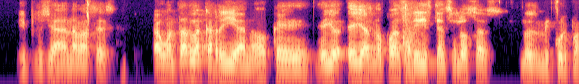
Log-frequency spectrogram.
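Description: A man with a Mexican accent speaks at a fairly quick pace and fairly high pitch. His intonation is monotone and flat. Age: 20s. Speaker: university student. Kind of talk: casual chat.

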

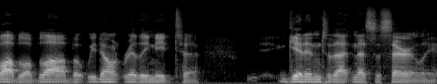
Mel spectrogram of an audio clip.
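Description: A man with an American accent talks in a fairly low pitch. His intonation stays fairly even, and the recording is very clean with a silent background. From Northern California, Marin County. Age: 30s. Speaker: educator. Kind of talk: casual interview. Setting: studio.

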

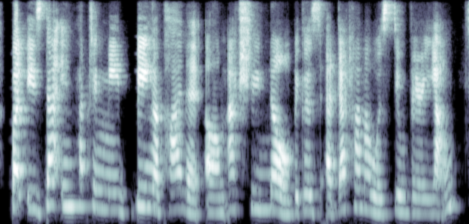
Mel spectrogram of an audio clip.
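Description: A woman's fairly high, bright, sharp voice with a Cantonese accent and hardly any pauses. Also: ordinary pitch variation, moderate pace. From Hong Kong. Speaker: airline pilot. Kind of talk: interview. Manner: halting.

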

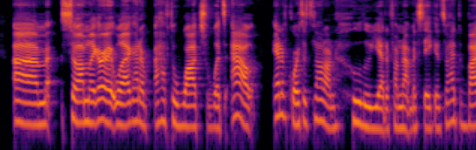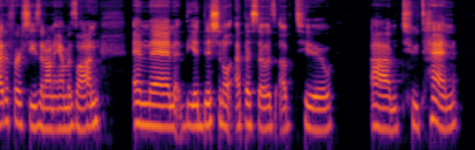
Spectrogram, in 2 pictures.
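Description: A woman with an ordinary speaking voice, fairly low in pitch, fairly quick in pace, and fairly even in intonation. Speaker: fan podcast guest. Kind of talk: casual chat. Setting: remote group call. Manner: laughs often.

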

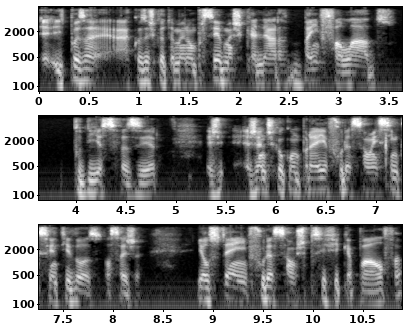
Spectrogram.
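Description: A man speaks in a plain, everyday voice at a medium pitch, with fairly even intonation. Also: moderate pace. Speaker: car enthusiast. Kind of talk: casual chat.

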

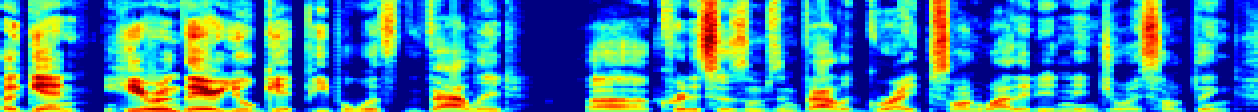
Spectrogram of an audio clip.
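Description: An unremarkable speaking voice from a man, fairly low-pitched with ordinary pitch variation, at a moderate pace, on a very clean recording with a silent background. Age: 30s. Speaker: podcast host. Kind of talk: solo monologue. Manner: casual, with frequent fillers.

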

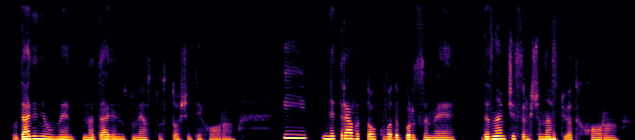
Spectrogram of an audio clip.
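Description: At a fairly slow pace, a woman with a fairly low pitch and ordinary pitch variation speaks with big swings in loudness, in a dry, close sound with no echo. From central Bulgaria (Chirpan). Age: 30s. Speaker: podcast host. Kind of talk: monologue about herself. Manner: halting, with many fillers.

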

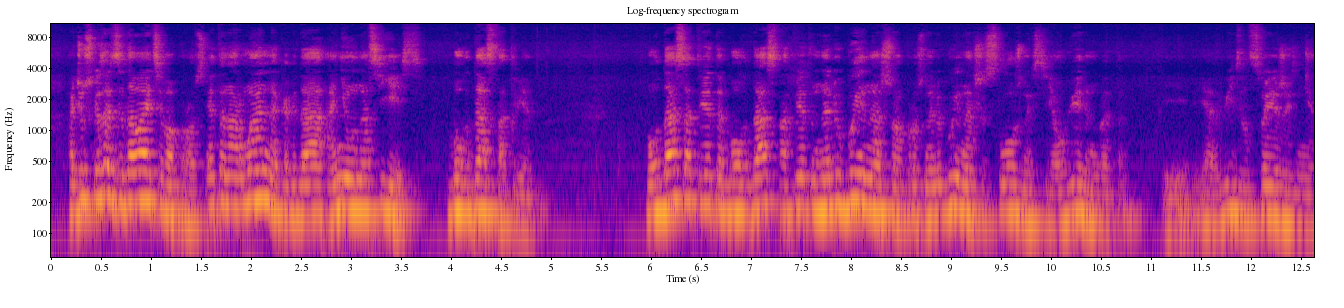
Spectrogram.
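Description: This man's voice sits fairly high in pitch, with a dark, mellow tone and a somewhat breathy quality. He talks at a fairly quick pace with ordinary pitch variation, and the room echo is audible. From Uzbekistan. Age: 20s. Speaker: Bible college student preacher. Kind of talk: sermon. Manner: halting, many filler sounds.

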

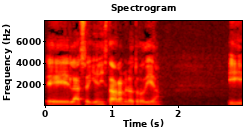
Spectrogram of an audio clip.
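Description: A man speaks at a moderate pace. His voice sits at a fairly low pitch. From Zaragoza, Spain. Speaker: podcast co-host. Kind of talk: casual chat.

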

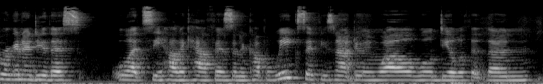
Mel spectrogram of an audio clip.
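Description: A woman with an Upper Peninsula Michigan accent speaks at a medium pitch amid audible room echo and noticeable background noise. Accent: Upper Midwest (Yooper). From Michigan, Upper Peninsula. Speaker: veterinarian and podcast co-host. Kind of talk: casual chat.

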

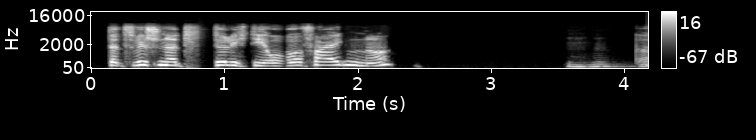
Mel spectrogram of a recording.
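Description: This woman's voice has a dry, close sound with no echo. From Greece, Thessaloniki. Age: 50s. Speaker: abuse survivor. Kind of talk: testimony.

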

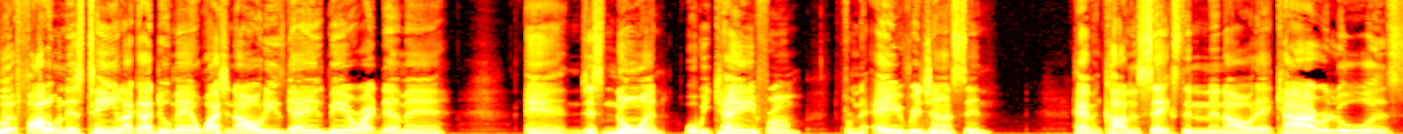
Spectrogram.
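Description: This man's voice is high in pitch. It varies in pitch in an ordinary way. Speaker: sports podcast host. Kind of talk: angry rant about a basketball team's losses. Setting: podcast recording. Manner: exasperated, pleading, scolding.

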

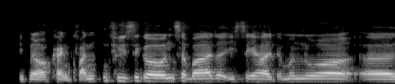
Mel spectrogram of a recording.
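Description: The voice belongs to a man with a medium pitch. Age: 40s. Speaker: podcast host. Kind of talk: casual chat.

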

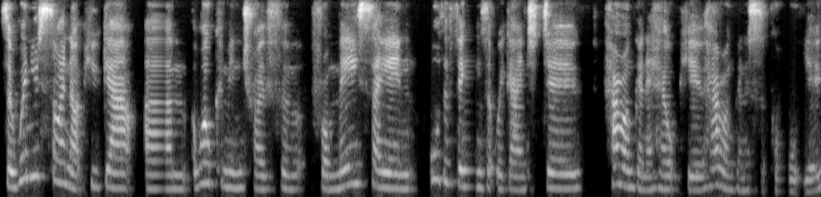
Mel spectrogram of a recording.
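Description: A woman with an English accent speaks at a moderate pace and fairly high pitch, with ordinary pitch variation. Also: hardly any pauses. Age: 50s. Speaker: fitness expert. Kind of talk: radio interview.

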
